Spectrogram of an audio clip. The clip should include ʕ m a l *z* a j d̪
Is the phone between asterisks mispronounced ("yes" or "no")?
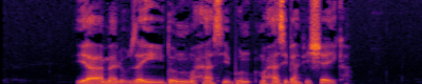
no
